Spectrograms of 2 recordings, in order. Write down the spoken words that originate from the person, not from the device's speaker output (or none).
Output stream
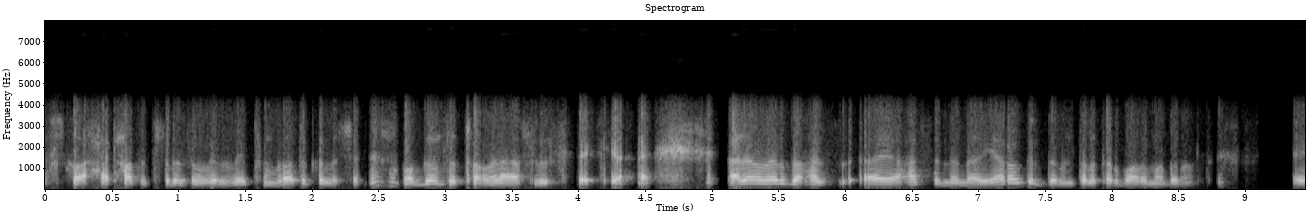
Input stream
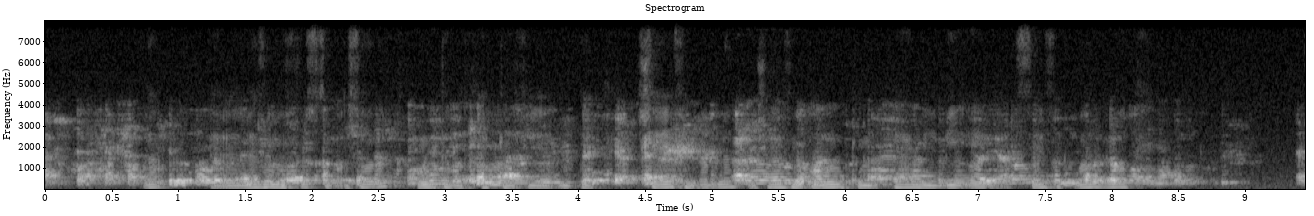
لا آه، لازم الفلوس تبقى صادق وانت متحكم فيها انت شايف المبلغ وشايف انت ممكن تعمل بيه ايه بقى تسافر بره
